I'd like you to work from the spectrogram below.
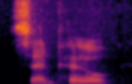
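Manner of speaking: usual speaking voice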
